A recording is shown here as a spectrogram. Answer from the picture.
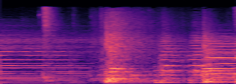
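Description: Live jazz band playing: brass horns holding long notes over bass, with a sudden louder full-band accent about halfway through.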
